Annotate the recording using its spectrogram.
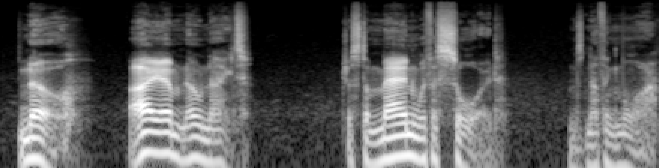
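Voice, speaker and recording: Using a put-on character voice, a man speaks fairly slowly at a fairly low pitch. Long pauses come often. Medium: video game. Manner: formal, measured.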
